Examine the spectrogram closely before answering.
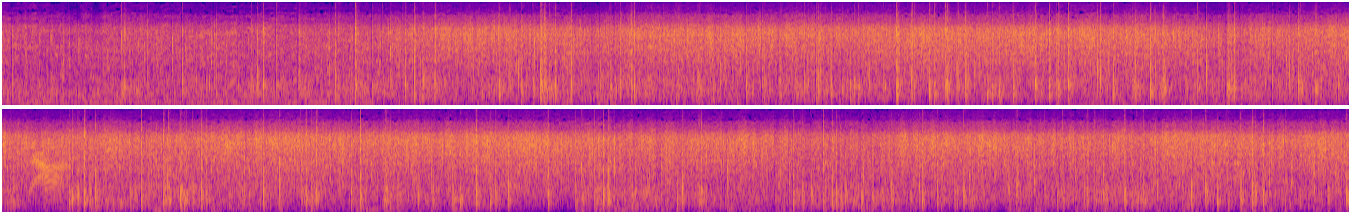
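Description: Fireworks bang in quick bursts.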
